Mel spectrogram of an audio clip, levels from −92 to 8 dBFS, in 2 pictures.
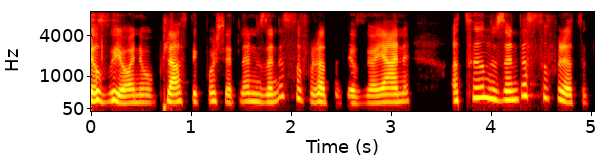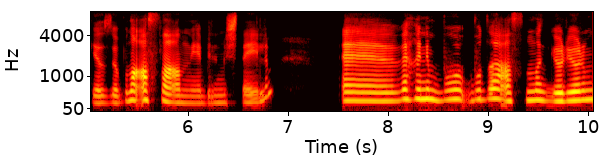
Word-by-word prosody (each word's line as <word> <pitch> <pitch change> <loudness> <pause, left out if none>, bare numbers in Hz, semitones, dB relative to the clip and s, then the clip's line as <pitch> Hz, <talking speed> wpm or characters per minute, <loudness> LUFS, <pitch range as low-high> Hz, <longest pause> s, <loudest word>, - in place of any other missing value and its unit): yazıyor. 210 -5 +7
Hani, 175 +1 +1
o 175 -1 -6
plastik 200 +1 +2
poşetlerin 200 0 -2
üzerinde 190 - -1
sıfır 250 - -3
atık 185 -4 +1
yazıyor 170 +1 -2
yani 190 +3 +5 0.4
atığın 285 +7 +2
üzerinde 245 +6 +3
sıfır 290 -8 +2
atık 175 -2 -1
yazıyor. 170 +1 -12
Bunu 230 +2 -1
asla 240 -3 -1
anlayabilmiş 170 0 -11
değilim, 90 - -12 0.7
eee, 215 -1 -3
ve 255 - -1
hani 255 -3 -3
bu 250 +1 -5
bu 255 0 -10
da 270 -1 -1
aslında 225 +3 -5
görüyorum 220 +2 -1
210 Hz, 160 wpm, -22 LUFS, 180-235 Hz, 0.7 s, yazıyor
